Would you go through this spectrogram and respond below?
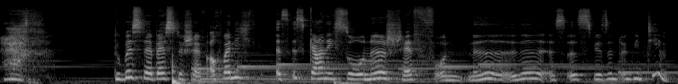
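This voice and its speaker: A woman's voice: a little high, normal speed, music in the background, natural voice. A woman in an improvised audio play playing a nervous, gushing employee who rambles. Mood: grateful, flustered. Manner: rambling, flustered. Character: nervous, gushing female employee grateful to her boss.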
